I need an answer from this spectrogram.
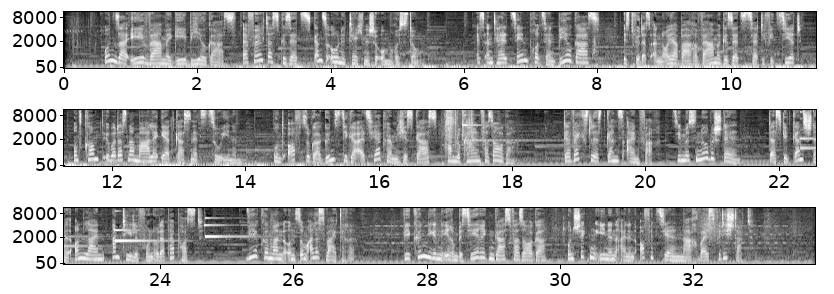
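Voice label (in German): erklärfilm; klimakoenner gmbh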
